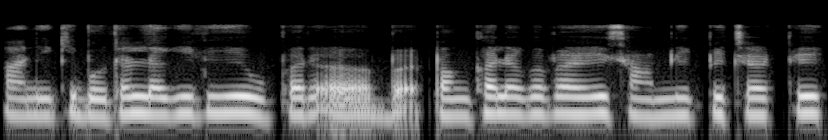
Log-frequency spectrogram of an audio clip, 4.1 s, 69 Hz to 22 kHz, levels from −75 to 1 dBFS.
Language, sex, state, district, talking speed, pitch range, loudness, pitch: Hindi, female, Madhya Pradesh, Bhopal, 230 wpm, 195-205 Hz, -16 LUFS, 200 Hz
